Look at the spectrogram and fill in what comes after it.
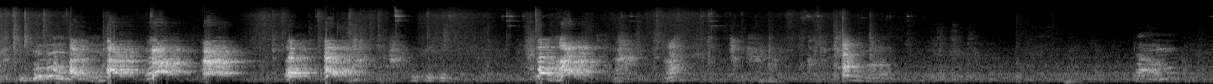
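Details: Dogs irritated by a broom bark in quick uneven volleys, strongest early, then thinning to scattered yaps and a final single bark after a lull.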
